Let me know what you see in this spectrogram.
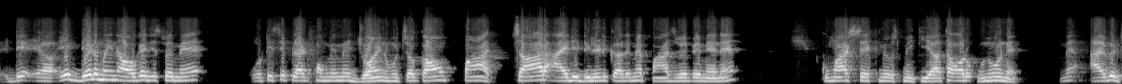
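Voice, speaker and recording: Young guy ranting to camera, high voice, keeps repeating himself, mixes in english. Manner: indignant, repeats himself, code-switches into English. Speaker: video creator warning viewers. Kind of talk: casual direct-to-camera monologue.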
